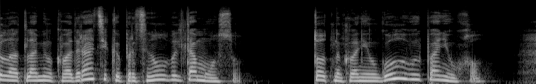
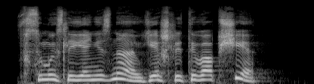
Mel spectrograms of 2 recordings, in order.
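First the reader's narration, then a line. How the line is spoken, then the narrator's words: Plain. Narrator (Russian): сказал Уилл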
